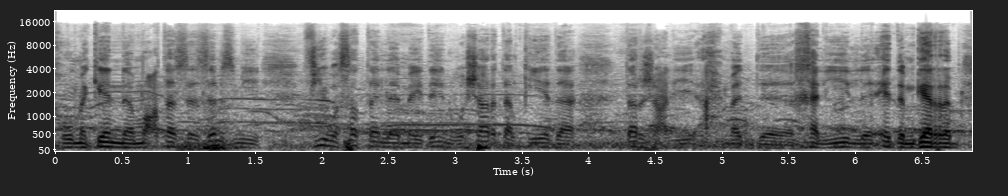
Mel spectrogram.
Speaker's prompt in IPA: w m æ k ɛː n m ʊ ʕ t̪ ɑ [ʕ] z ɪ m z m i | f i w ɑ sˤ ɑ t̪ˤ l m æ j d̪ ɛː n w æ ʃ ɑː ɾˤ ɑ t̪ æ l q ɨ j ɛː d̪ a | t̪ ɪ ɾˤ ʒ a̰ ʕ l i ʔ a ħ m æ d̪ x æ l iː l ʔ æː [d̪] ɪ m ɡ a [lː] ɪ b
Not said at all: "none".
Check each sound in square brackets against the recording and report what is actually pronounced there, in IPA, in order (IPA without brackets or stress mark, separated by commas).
z, d̪, rː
